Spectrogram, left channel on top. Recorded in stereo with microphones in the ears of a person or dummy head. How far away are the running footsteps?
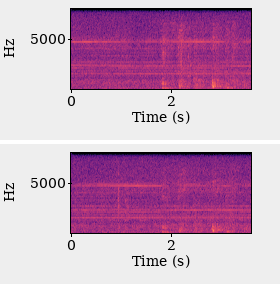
About 8.5 m.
